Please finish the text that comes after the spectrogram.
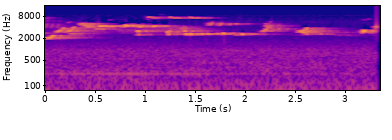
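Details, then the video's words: Birds twittering in a forest: overlapping thin, high whistles and trills from several voices run almost without pause, some notes sliding and wavering, with a brief lull near the end before another sharp chirp. "Birds twittering in the forrest"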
